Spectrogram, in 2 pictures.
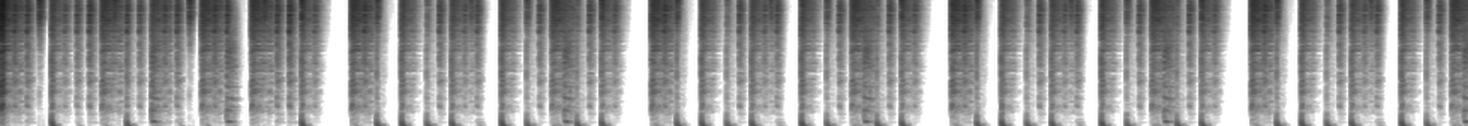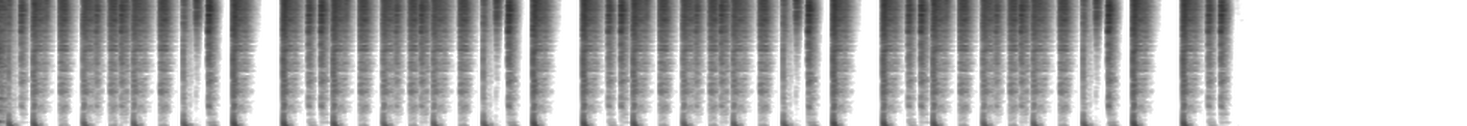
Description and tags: Drums track of Otwo instrumental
